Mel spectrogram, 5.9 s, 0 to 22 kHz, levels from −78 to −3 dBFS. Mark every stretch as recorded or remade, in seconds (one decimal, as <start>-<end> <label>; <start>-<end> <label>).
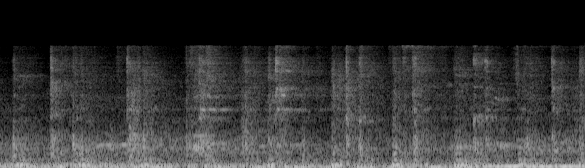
0.0-4.6 remade; 4.6-5.2 recorded; 5.2-5.9 remade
